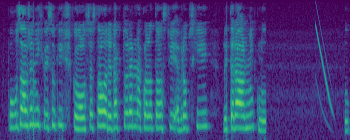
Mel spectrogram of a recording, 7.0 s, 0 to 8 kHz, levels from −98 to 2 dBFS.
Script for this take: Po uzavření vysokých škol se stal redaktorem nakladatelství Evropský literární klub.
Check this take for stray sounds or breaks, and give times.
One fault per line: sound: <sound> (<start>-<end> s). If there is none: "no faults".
sound: chirp (6.3-6.7 s)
